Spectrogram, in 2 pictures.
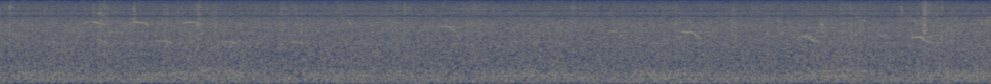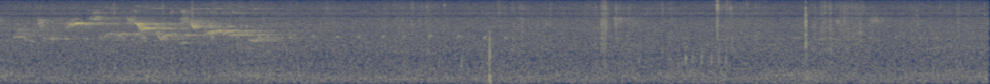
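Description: Steady outdoor background hiss. About halfway through, a bird gives a quick run of chirping calls, and a few faint clicks follow later on.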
